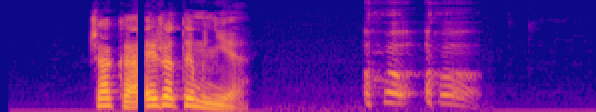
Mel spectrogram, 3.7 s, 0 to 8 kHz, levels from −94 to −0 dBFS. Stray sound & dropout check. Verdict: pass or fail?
fail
